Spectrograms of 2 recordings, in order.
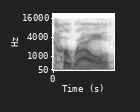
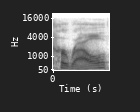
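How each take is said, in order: First: The stress is on the second syllable. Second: The same.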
